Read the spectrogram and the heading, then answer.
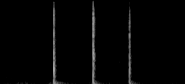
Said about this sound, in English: This is my booth, my custom built booth. Maybe I should clap.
